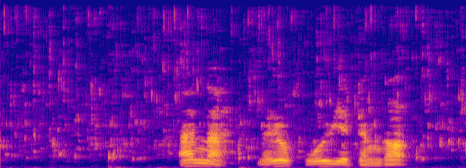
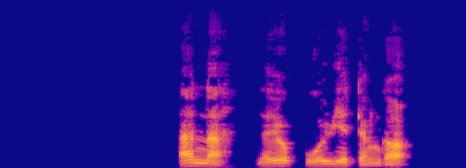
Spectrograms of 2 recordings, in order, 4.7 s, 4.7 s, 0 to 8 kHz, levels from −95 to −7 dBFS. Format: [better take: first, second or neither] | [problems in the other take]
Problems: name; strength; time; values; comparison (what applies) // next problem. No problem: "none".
second | noise reduction (classical method WPE with log-MMSE)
